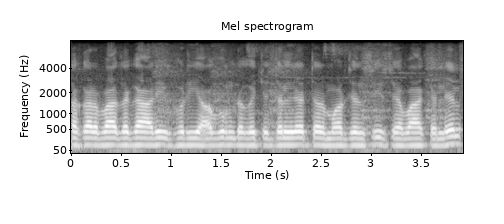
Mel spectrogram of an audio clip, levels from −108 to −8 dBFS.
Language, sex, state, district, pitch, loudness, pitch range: Maithili, male, Bihar, Supaul, 145 Hz, -15 LUFS, 140-145 Hz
